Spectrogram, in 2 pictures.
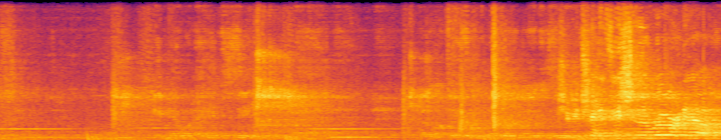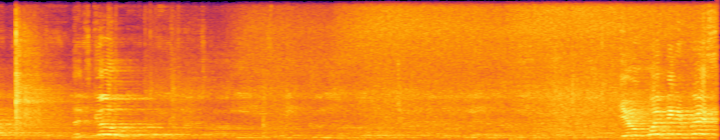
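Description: Background music with a singing voice over a few dull thuds. From about ten seconds in there is the rising whoosh of an air rowing machine's fan as rowing gets under way.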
